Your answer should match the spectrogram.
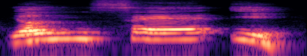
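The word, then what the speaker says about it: Yonsei: 연세이라 하는 것이 아니라 연세라고 우리가 외국인들한테 알려 줘야 돼 있습니다.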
